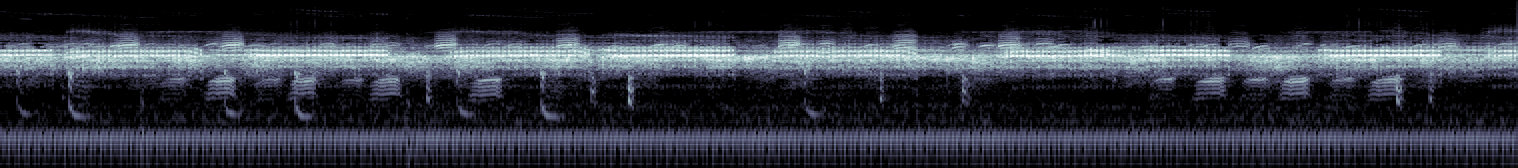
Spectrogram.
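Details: Frog chorus at a dam near Drake, frogs suddenly calling after days of steady rain following silence; loud layered chorus with repeated rapid trilled croaks and dropping notes in bursts every second or so over a steady high ringing drone.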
